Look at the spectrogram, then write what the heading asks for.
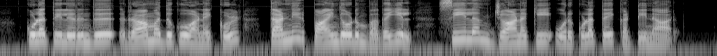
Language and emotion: Tamil, neutral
